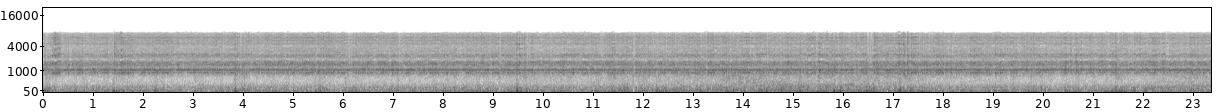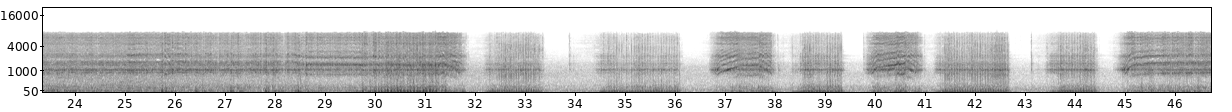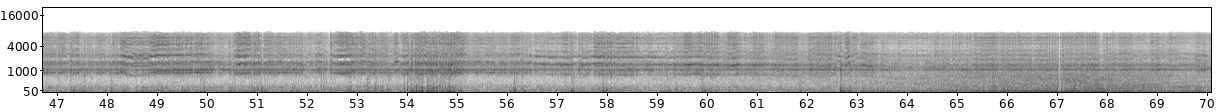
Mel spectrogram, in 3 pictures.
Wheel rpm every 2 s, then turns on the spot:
230, 240, 230, 230, 230, 230, 230, 230, 230, 240, 230, 230, 230, 230, 220, 180, 30, 30, 60, 40, 60, 30, 80, 230, 220, 230, 230, 230, 220, 200, 190, 180, 170, 170, 180.
32-36 38-44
